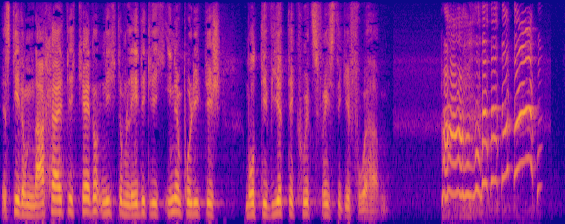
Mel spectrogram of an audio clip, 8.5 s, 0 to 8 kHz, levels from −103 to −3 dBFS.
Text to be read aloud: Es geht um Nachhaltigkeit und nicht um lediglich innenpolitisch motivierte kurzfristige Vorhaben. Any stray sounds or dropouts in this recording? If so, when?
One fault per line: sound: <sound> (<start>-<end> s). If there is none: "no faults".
sound: laugh (6.6-8.2 s)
